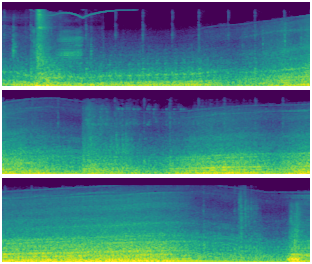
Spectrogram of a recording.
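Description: A bus engine hums and revs as the bus pulls away and speeds up.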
